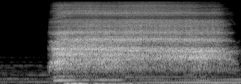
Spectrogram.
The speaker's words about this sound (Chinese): 第十次深深的吸气。不断的去展现你的勇气。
